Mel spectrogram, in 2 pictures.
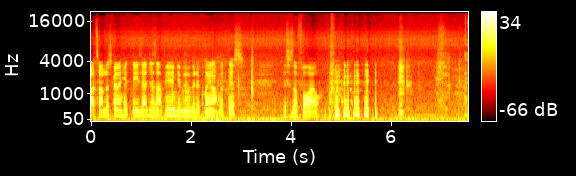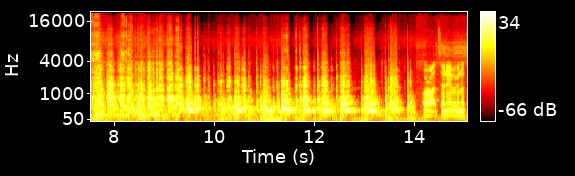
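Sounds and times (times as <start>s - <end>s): hand file scraping sheet metal: 7.4s - 14.1s.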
